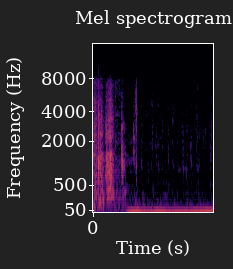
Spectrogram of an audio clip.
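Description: Rapid, uneven clicking of keys on a computer keyboard, picked up by a microphone, starting with a few louder clacks and then continuing as quieter, steady tapping, with no one talking.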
